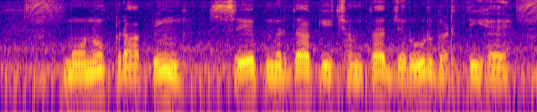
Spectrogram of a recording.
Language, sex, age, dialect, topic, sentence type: Hindi, male, 18-24, Kanauji Braj Bhasha, agriculture, statement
